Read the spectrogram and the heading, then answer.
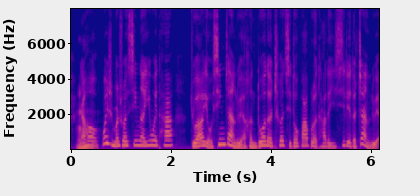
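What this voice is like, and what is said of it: Southern Chinese accent in Mandarin. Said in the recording (Chinese): “我这个南方人口音发的那个新前后鼻音分不分得出”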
